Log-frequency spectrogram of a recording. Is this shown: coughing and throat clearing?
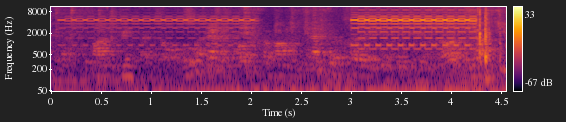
no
